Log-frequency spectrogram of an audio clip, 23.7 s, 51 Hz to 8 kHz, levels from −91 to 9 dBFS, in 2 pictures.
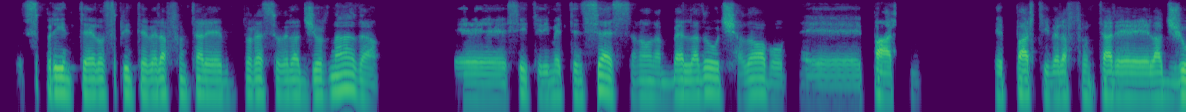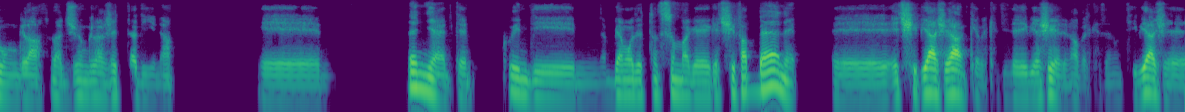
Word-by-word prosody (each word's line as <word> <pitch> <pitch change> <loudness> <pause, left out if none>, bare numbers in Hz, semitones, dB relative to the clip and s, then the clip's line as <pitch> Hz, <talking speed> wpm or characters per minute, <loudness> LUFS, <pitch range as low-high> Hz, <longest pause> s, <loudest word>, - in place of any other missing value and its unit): lo - - -25
sprint 120 -2 0
lo 115 - 0
sprint 115 0 -4
per 115 +1 -1
affrontare 110 -1 -2
tutto 105 +3 -12
il 115 - -3
resto 115 -1 -3
della 110 0 -1
giornata, 115 -1 -1 0.7
ehm 95 0 -4
sì, 115 +3 -6
ti - - -13
rimette 105 +1 -6
in 105 - -6
sesto, 110 -4 -1
no, 105 0 -5
una 100 -1 -6
bella 110 +2 -1
doccia 120 -4 0
dopo, 110 -4 -2
ehm, 90 0 -8
parti 100 0 +2 0.7
e - - -5
parti 100 - +1
per 105 +1 -1
affrontare 105 -1 0
la 100 0 +2
giungla, 95 -3 -1
la 105 -3 -5
giungla 105 0 -4
cittadina. 95 -3 -7 0.8
Ehm, 90 -1 -5 0.7
e 160 - +7
niente, 95 -8 +1 0.3
quindi, 100 -5 -2
mhmm, 95 0 -19
abbiamo 110 +2 -1
detto 110 +2 -4
insomma 110 -1 0
che 105 0 -1
che 110 - -5
ci - - +3
fa 125 - +5
bene, 130 - +6 0.3
ehm, 95 0 -4
e 105 - -1
ci - - +7
piace 120 -1 +8
anche 115 -5 +7
perché, - - -17
ti 100 - -27
deve 100 -1 -3
piacere, 100 -3 +2
no, 95 0 -9
perché 85 -1 -21
se 95 - -23
non 95 0 -24
ti - - -17
piace, 95 -8 +3
105 Hz, 155 wpm, -25 LUFS, 95-115 Hz, 0.8 s, piace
